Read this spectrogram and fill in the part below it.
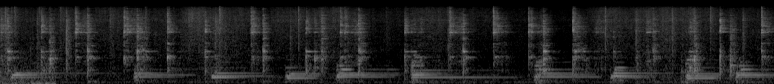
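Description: Minced garlic stir-fries in a hot pan, with rhythmic spatula strokes that scrape and ring against the metal over a constant sizzle, fairly close and without speech.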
